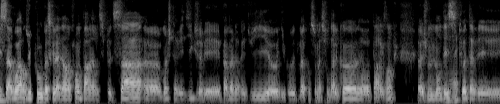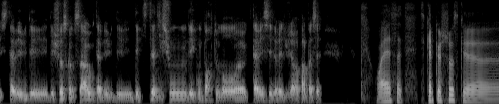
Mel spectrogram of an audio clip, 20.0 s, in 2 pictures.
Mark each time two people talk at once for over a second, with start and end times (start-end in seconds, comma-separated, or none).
none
